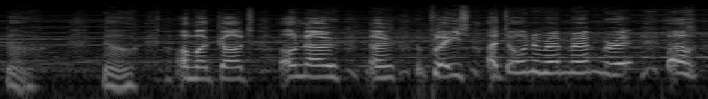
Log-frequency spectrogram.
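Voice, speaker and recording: A man's voice: high voice, very animated, moderate pace, over music. A man playing a distraught mining engineer crying out in fear and pain in an audio drama. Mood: panicked anguish.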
